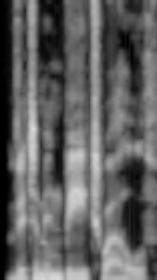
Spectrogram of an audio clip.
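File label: "vitamin b12", British English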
